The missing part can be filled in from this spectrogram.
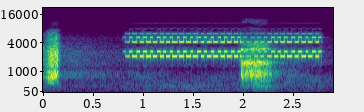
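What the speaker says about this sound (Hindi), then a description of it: "उसका मोबाइल बज उठा" A phone rings with a steady electronic tone lasting about two seconds, preceded by a short sharp click and joined by a brief noisy burst near the end.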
